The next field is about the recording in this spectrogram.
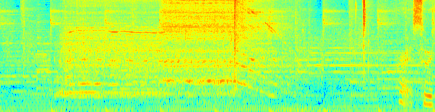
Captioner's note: mixer roaring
